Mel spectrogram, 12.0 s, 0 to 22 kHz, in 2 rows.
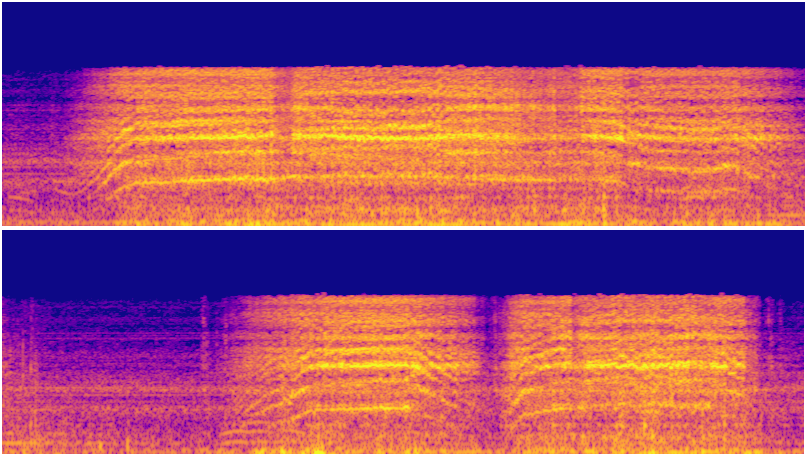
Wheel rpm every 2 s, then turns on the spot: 100, 200, 140, 10, 110, 150.
none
